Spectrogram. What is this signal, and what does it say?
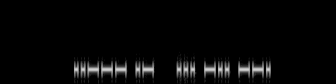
Morse code, heard as a keyed tone, about 34 wpm, 700 Hz. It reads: 2A SDG
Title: Field Day Exchanges Encore - 35wpm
